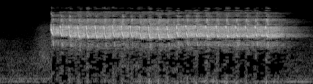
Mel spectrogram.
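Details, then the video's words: Cililin bird producing a sudden, piercing high trill of rapidly repeated pulses, steady and buzzy for a little over two seconds, then fading into a quiet background. "Suara burung cililin ASLI"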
